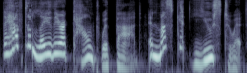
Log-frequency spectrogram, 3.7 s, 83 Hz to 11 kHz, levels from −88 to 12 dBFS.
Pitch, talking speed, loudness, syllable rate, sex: 225 Hz, 225 wpm, -16 LUFS, 4.7 syllables/s, female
